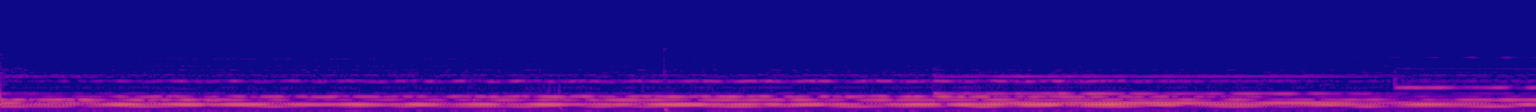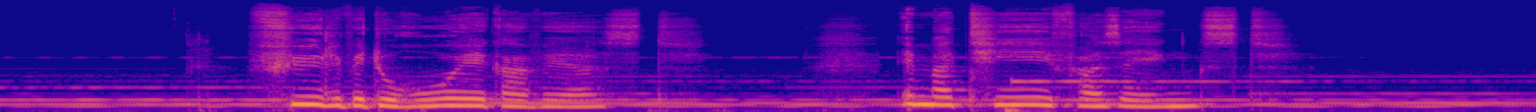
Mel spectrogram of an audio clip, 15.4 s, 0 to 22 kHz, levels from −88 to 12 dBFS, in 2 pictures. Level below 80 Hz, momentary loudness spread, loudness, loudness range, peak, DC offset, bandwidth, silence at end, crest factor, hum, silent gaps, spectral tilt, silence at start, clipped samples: -56 dBFS; 22 LU; -24 LUFS; 16 LU; -8 dBFS; under 0.1%; 17.5 kHz; 0 s; 18 dB; none; none; -5.5 dB/octave; 0 s; under 0.1%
